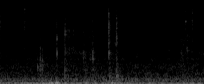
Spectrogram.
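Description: Computer keyboard keys clicking faintly, a few scattered keystrokes, as a value is typed into a field.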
